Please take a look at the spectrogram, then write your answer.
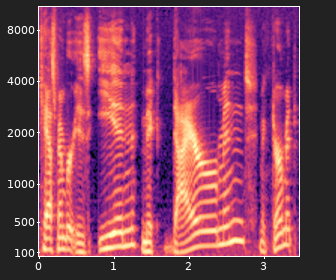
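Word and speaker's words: McDiarmid: McDermott probably is how you pronounce it, but it's MC D I A R I M D.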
